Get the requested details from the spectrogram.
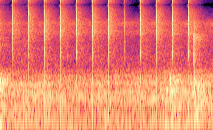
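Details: ASKO gas cooktop igniter clicking continuously, sharp evenly spaced spark clicks about four a second that never stop; typical fault when a switch harness is inside.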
